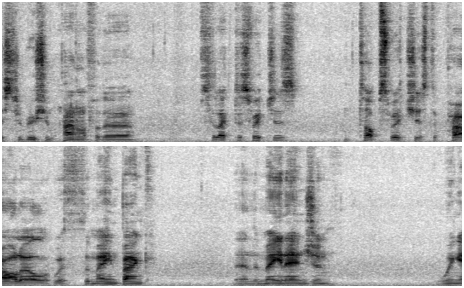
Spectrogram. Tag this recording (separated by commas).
Speech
